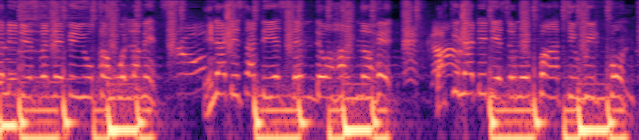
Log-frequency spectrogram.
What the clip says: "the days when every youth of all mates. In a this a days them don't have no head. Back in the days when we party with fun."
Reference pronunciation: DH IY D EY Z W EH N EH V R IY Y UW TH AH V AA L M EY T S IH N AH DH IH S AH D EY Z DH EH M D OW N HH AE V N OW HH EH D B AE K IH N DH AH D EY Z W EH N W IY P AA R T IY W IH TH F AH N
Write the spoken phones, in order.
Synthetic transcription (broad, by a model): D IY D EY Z W EH N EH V IY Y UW T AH W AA L M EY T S IH N AH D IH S AH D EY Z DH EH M D OW N HH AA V N OW HH EH D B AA K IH N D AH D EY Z W EH N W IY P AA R T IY W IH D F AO N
